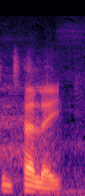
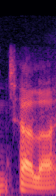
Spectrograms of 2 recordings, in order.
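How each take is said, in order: First: The word ends with an 'ee' sound. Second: The word ends with an 'uh' sound. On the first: The speaker calls it right. "It's Intelli" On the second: The speaker calls it wrong. "It's not Intella"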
